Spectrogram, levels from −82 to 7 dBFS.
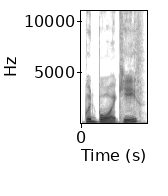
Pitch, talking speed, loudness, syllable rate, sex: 180 Hz, 180 wpm, -16 LUFS, 3.5 syllables/s, female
